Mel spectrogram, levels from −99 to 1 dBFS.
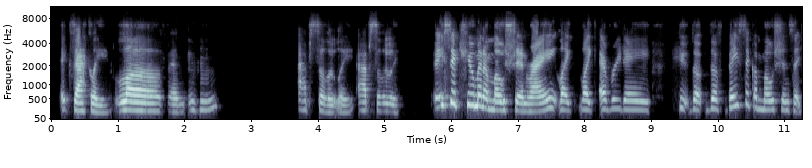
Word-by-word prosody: Exactly. 195 - +2
Love 200 -3 +6
and 175 -1 -7
mhm. 215 +6 -11 1.2
Absolutely, 175 -7 -7
absolutely, 190 -4 -7 0.5
basic 360 -6 +2
human 320 -4 +4
emotion, 210 -5 +1
right, 190 +8 +2
like 210 -2 -2
like 220 -2 -2
every 240 +1 -4
day 220 -2 -6 0.4
hu 265 - -8
the 220 -3 -2
the 240 +2 -2
basic 320 +2 -2
emotions 220 -3 -6
that 190 - -6
215 Hz, 105 wpm, -23 LUFS, 195-240 Hz, 1.2 s, Love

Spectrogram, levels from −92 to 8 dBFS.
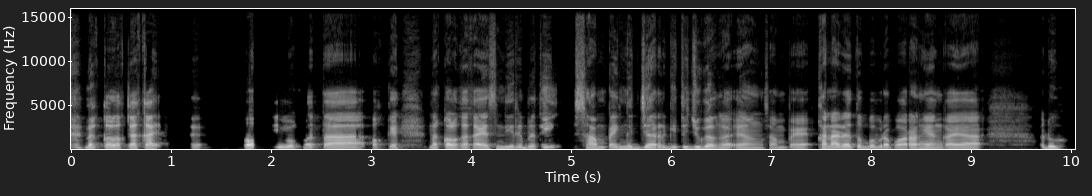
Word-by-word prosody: Nah, 165 - +3
kalau 160 +1 +4
Kakak 175 0 +3 0.3
e - - -7 0.5
oh, - - +10 0.2
ibukota, 125 0 +2
oke. 120 +1 -5 0.3
Nah, 135 - -1
kalau 140 +1 +5
Kakaknya 145 +1 +3
sendiri 160 +9 -5
berarti 170 +9 -3 0.2
sampai 145 -1 -2
ngejar 145 0 0
gitu 140 +2 -5 0.2
juga 180 - +4
nggak 105 - -2
yang 110 0 -3
sampai 110 +1 -6 0.2
kan 160 - +2
ada 130 +2 +5
tuh 175 - -2
beberapa 115 -3 -2
orang 145 +4 +1
yang 120 - -3
kayak, 105 -2 +1 0.6
"Aduh, 175 -2 -1
140 Hz, 160 wpm, -23 LUFS, 120-155 Hz, 0.6 s, oh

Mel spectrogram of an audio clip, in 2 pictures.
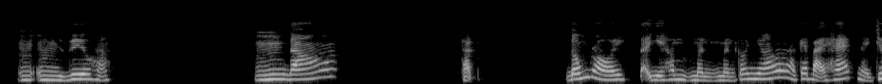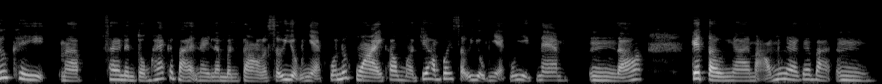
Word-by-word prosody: Ừm, 205 +3 -2
ừm. 205 0 +1
View 235 +5 +4
hả? 210 -4 -4 1.4
Ừm, 230 +3 +3
đó. 270 +10 +2 1.2
Thật. - - -2 0.9
Đúng 260 +7 +3
rồi, 225 -7 +3
tại - - -1
vì 200 - +4
hôm 225 +1 0
mình 190 -1 -2
mình 185 -1 -2
có 235 - -2
nhớ 255 +1 +3 0.2
là 295 - 0
cái 255 - +1
bài 225 -8 +2
hát 245 +7 0
này 190 -7 -3
trước 305 +4 +3
khi 230 -7 +1 0.2
mà 175 -2 -2 0.3
Phan 225 -1 +3
Đình 195 -2 0
Tùng 180 -1 -4
hát 245 +6 -1
cái 290 - -3
bài 170 -6 0
này 180 -2 -5
là 175 - -2
mình 165 -1 -5
toàn 165 -3 -1
là 150 - -4
sử - - -3
dụng 210 -6 +1
nhạc 170 - -3
của 220 - -3
nước 280 +5 +2
ngoài 175 -6 +4
không 210 -3 -1
à, 170 - -5
chứ 260 - +2
hông 230 -2 -2
có 265 0 0
sử - - -4
dụng 185 - -2
nhạc 180 - -5
của 195 - -6
Việt 210 -1 -3
Nam. 190 -1 -3 0.3
Ừm, 185 -2 -2
đó, 170 +8 +1 0.5
cái 275 0 +10
từ 190 -5 +6
ngày 175 -1 -4
mà 170 - -6
ổng 235 +4 -2
ra 225 -5 +1
cái 235 - -2
bài 205 -5 -3
ừm. 190 -3 -4
205 Hz, 215 wpm, -26 LUFS, 185-235 Hz, 1.4 s, cái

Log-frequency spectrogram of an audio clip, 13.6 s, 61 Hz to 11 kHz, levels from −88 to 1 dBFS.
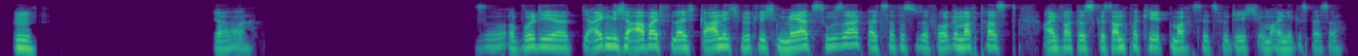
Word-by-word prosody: Hm. 135 -4 -1 1.8
Ja. - - -9 2.2
So, 145 +3 -13
obwohl 145 +5 -2
dir 145 -2 +1 0.2
die - - -3
eigentliche 160 0 +4
Arbeit 160 -1 +7
vielleicht 140 -4 0
gar 130 +2 +4
nicht 155 -1 0
wirklich 140 0 -4
mehr 135 +5 +6
zusagt 175 +4 0
als 135 -1 -2
das, 145 - -9
was 140 -4 -3
du 145 - -14
davor 130 -1 -4
gemacht 145 0 +1
hast. 145 -1 0 0.3
Einfach 140 +2 0
das 135 -2 +2
Gesamtpaket 140 +1 -1
macht's 125 +1 -3
jetzt 125 -1 -8
für 130 - -13
dich 125 0 -7
um - - -8
Einiges - - -7
besser. 120 0 -10
140 Hz, 135 wpm, -23 LUFS, 130-150 Hz, 2.2 s, Arbeit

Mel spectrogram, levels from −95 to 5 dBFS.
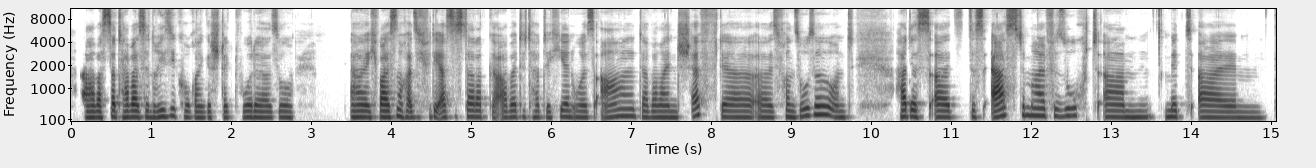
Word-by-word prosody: äh, 170 0 +4
was 170 0 +4
da 185 +1 +6
teilweise 180 0 +3
in 170 - -4
Risiko 185 +1 -1
reingesteckt 170 0 -4
wurde. 175 0 +1
Also, 170 0 -2 0.7
äh, 175 0 +3
ich 175 +1 -5
weiß 175 +2 +6
noch, 190 -3 0
als 170 +1 +1
ich 170 - -7
für - - -11
die 180 - 0
1. 175 +2 +2
Start-up 185 0 +1
gearbeitet 175 0 -2
hatte 175 -1 -4
hier 175 +3 -2
in 180 - -2
USA, 180 +4 -1
da 175 -4 -3
war 175 - -1
mein 170 0 0
Chef, 200 +7 -3
der, 175 -1 -1
äh, - - 0
ist 170 - -5
Franzose 215 +8 +2
und 175 -3 -4 0.5
hat 185 +1 +3
es, 185 0 +4
äh, 180 0 +2 0.2
das 180 -1 +2
1. 215 +6 +4
Mal 215 -2 +1
versucht, 210 +2 -4
ähm, 180 0 -2
mit 180 0 -3
einem, 165 -2 -2
175 Hz, 170 wpm, -21 LUFS, 170-185 Hz, 0.7 s, da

